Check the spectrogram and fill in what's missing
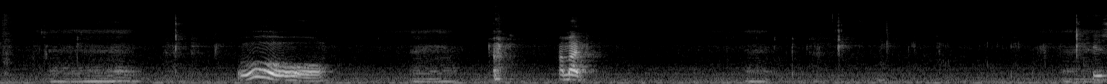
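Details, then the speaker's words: Soft, low rumbling snores from a sleeping adult man recur about every three seconds in a quiet room, with a louder voiced sound and faint eating clicks nearby: snoring. "can you guys hear the noise it's either ghosty or not snoring"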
